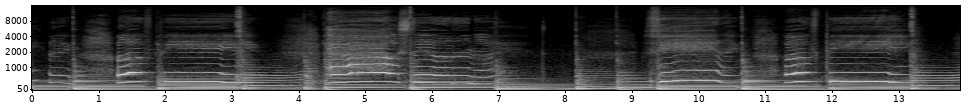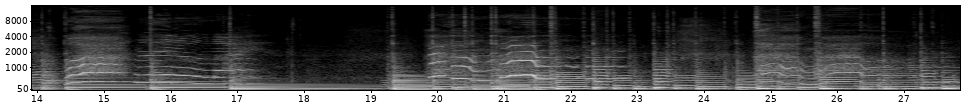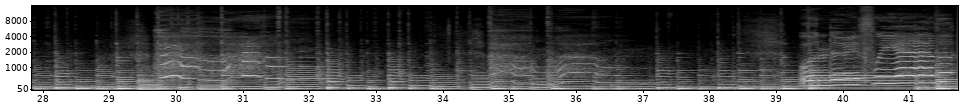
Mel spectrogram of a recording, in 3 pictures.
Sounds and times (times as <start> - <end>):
Double bass: 0.0 - 41.7
Plucked string instrument: 0.0 - 41.7.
